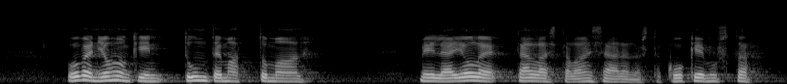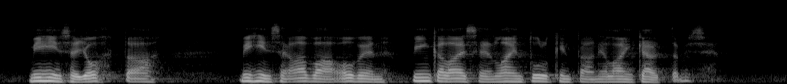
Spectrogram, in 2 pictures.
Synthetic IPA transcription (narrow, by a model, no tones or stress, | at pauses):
oʋenjohoŋkint̪unt̪emɑt̪ːomɑːn | meilːæeijolet̪ælːæist̪ɑlɑinsæːɾænːøst̪ɑkokemust̪ɑ | mihinsejoht̪ɑː | mihinseɑʋɑːʔoʋenmiŋkælɑiseːnlɑint̪ulkint̪ɑːnjɑlɑiŋkæyt̪ːæmise̥ːn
